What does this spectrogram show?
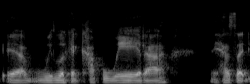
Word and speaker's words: capoeira: English and Portuguese so ours at the beginning of words are pronounced as H's however in the middle of words if it's a single R it's still pronounced like an R like we would in English so that's why it's capoeira and so there's an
